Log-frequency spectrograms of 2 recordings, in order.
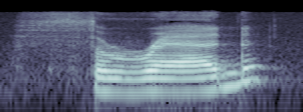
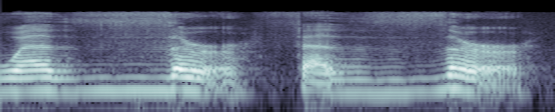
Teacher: So there's th unvoiced, like in thread, and voice like in weather, feather. When you get to that th, it kind of tickles and your tongue vibrates.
